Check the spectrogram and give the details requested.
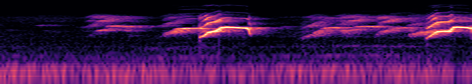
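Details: Two bursts of bright, wavering budgerigar chatter, with quick bent whistled notes, as the bird calls to the female. A low hum sits in the background.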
